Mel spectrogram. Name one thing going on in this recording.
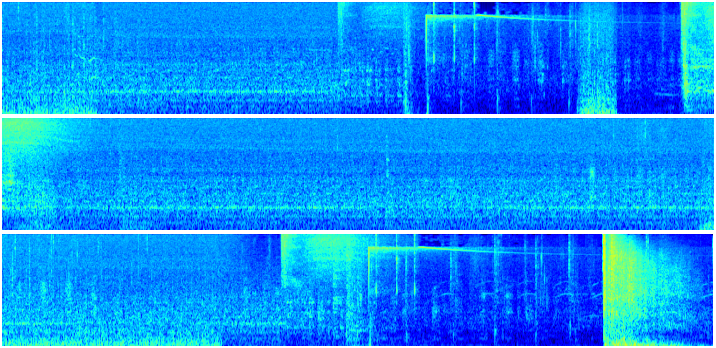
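A crane truck engine idles.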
